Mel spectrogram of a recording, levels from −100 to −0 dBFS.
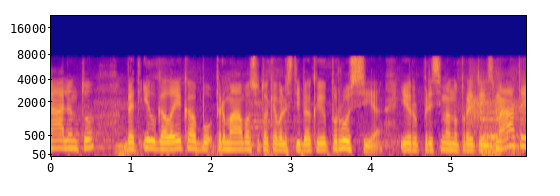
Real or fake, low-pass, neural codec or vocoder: real; 7.2 kHz; none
